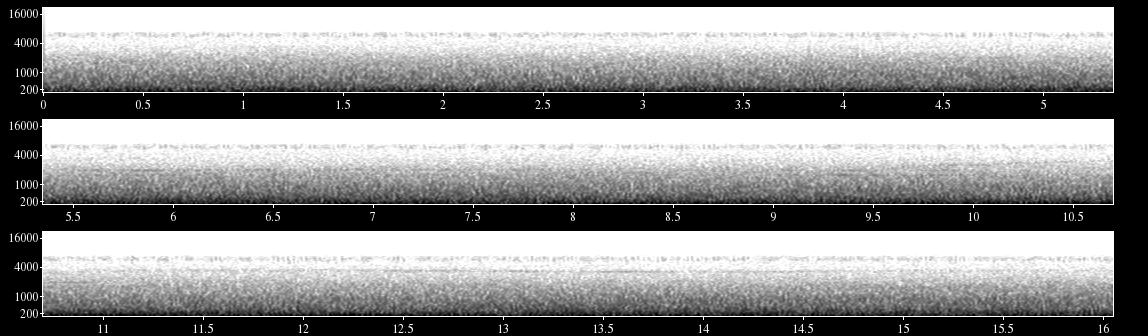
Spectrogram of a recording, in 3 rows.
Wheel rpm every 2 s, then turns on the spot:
0, 0, 0, 0, 0, 0, 0, 0.
none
